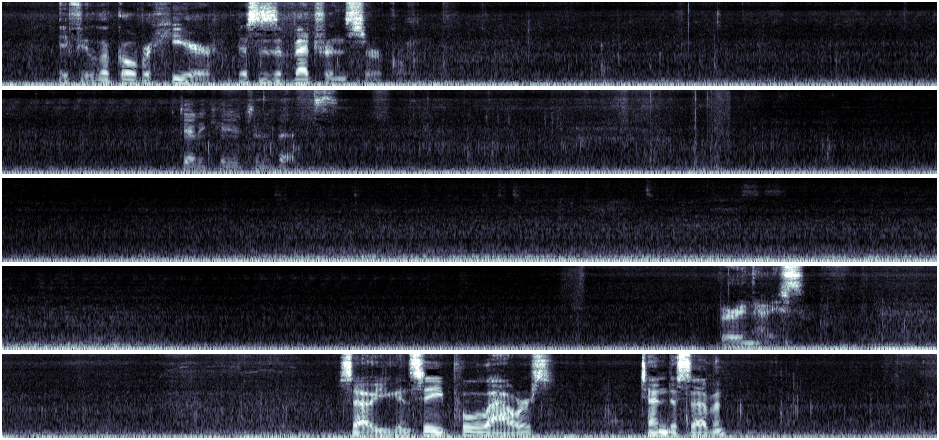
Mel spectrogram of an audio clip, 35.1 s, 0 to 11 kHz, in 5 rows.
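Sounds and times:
car engine and tyres rumbling: 0:00.0 - 0:35.0.

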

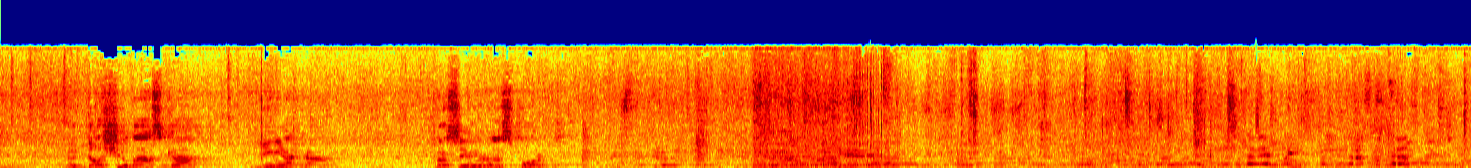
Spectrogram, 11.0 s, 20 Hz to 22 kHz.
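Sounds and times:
crowd of overlapping voices: 0:00.0 - 0:11.0.

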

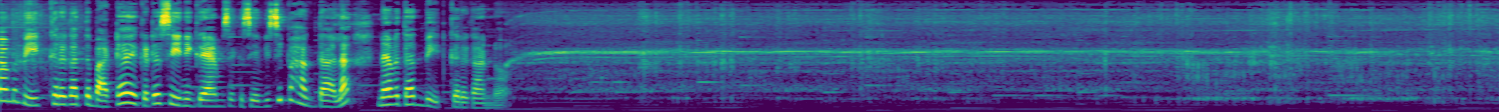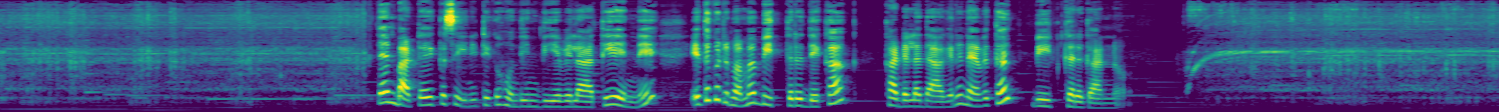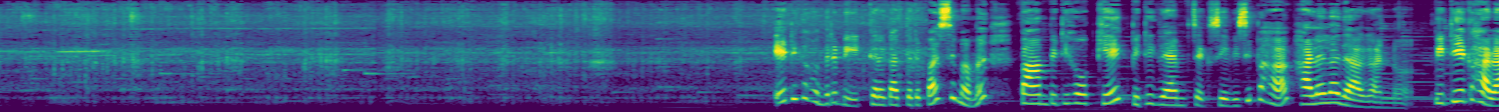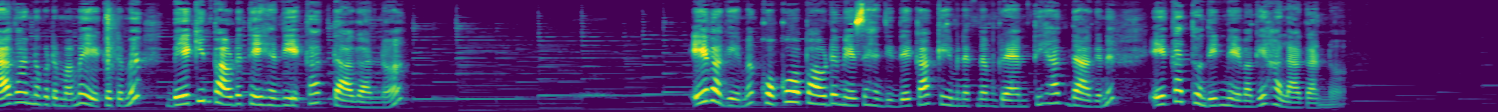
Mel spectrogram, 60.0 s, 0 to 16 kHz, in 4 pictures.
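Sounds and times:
electric hand mixer whining: 0:00.0 - 0:22.2, 0:26.7 - 0:50.8
soft background music: 0:00.0 - 0:59.9.

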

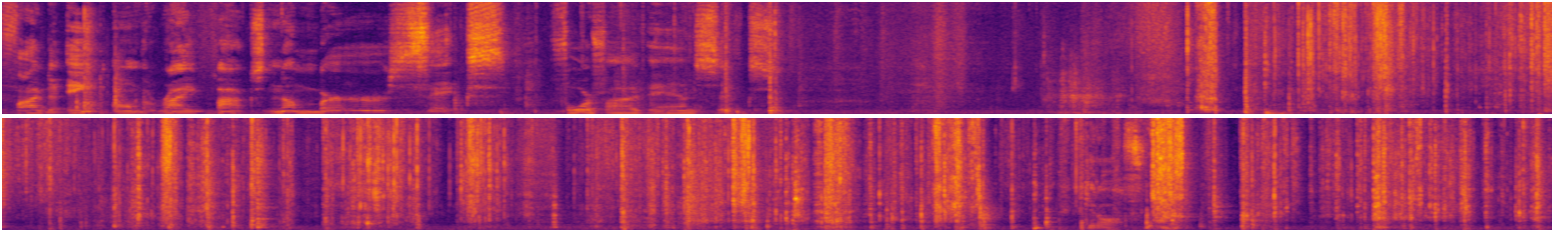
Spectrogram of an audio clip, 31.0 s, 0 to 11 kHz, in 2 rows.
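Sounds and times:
plastic wrap crinkling and tearing: 0:11.9 - 0:25.5, 0:26.1 - 0:31.0.

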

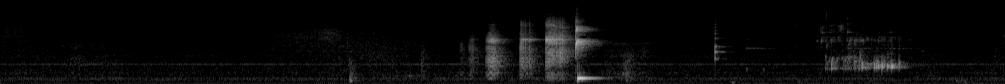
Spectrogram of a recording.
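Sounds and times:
cork squeaking in bottle neck: 0:04.7 - 0:06.0
cork popping: 0:08.2 - 0:09.2.

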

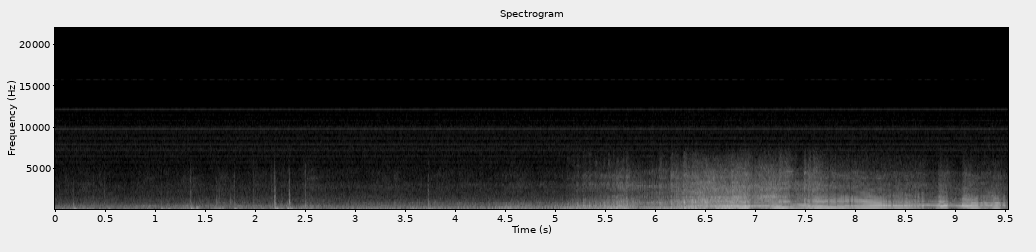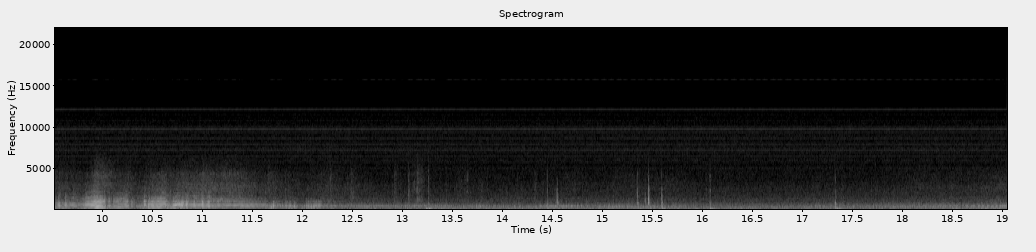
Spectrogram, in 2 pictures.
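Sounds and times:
dirt bike engine revving: 0:04.4 - 0:12.4.

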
